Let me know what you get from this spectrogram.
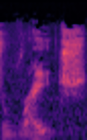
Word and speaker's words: Reich: Of course, Wentz was the quarterback under, well, I think their coach's name is Reich, is how you pronounce it, but Coach Reich was Philadelphia's offensive coordinator when Philadelphia won the Super Bowl.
